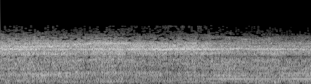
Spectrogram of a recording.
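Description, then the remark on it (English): An airplane passes overhead, coming toward the listener, as a steady, loud engine roar with a hissy upper edge, holding an even level throughout with no voices. “Yes, that does sound like a plane. Above me and coming this way.”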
